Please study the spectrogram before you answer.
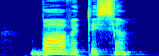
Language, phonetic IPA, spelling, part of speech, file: Ukrainian, [ˈbaʋetesʲɐ], бавитися, verb, Uk-бавитися.ogg
- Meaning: to have fun, to amuse oneself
